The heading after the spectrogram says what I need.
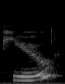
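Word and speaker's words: Pugh: think or vill I sorry I'm terrible about pronunciations um Timothy shalam zanda Austin Butler and it's actually Florence Pew sorry yeah no worries Rebecca Ferguson Javier bardam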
